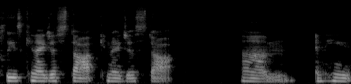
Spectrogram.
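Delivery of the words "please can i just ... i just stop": begging, imploring tone. Retelling words said to a husband: imitating own pleading. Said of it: "just pleading with him".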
